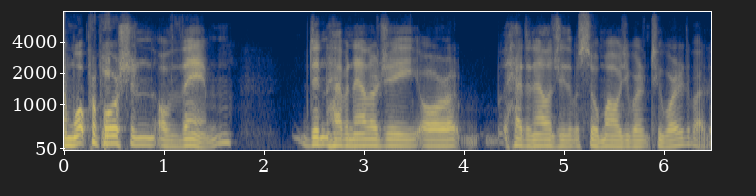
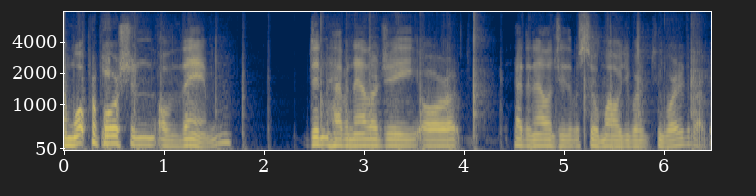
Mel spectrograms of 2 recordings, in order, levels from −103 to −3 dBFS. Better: first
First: none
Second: noise reduction (neural mask model RNNoise)

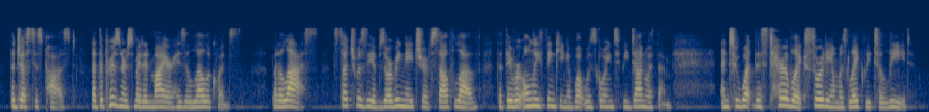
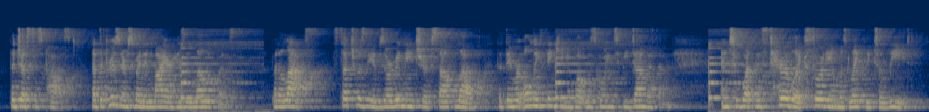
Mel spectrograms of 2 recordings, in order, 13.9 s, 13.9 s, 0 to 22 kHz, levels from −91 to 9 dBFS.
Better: first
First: none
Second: background sound (Keyboard (musical)); 8 dB below the speech // room echo; dies away in 1.1 s

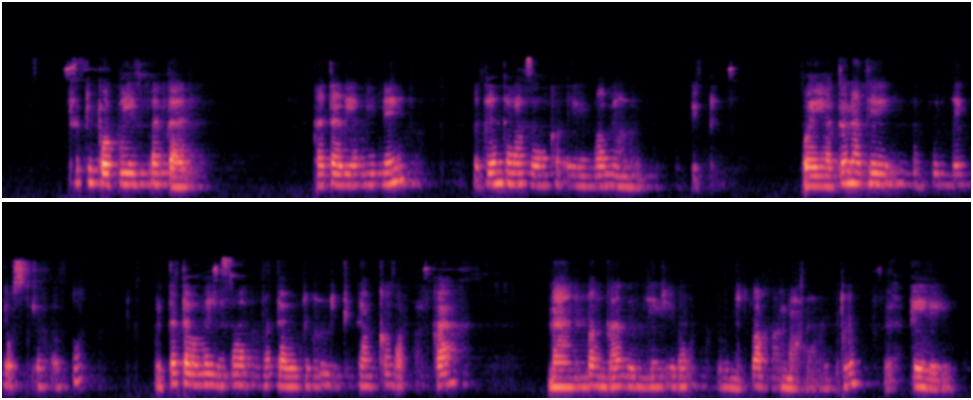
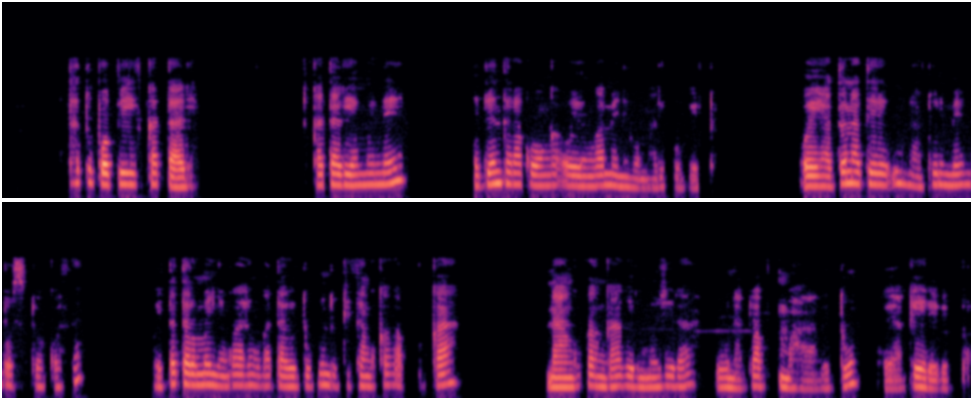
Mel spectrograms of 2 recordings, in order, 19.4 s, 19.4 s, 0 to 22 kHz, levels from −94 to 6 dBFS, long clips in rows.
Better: second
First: noise reduction (neural mask model DeepFilterNet 3)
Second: none

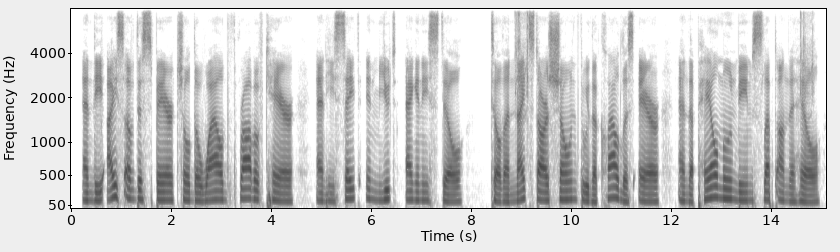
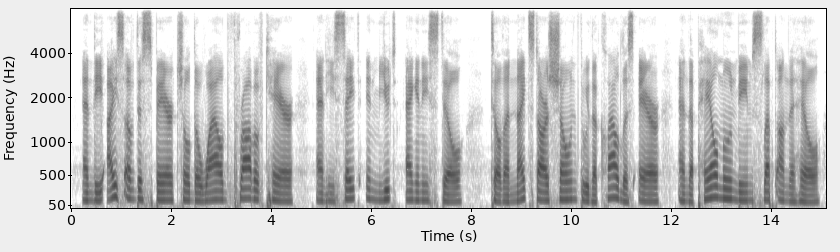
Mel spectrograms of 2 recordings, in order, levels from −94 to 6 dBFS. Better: second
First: noise reduction (neural mask model RNNoise)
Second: none

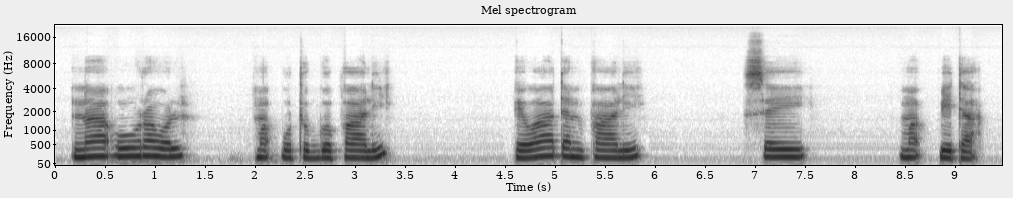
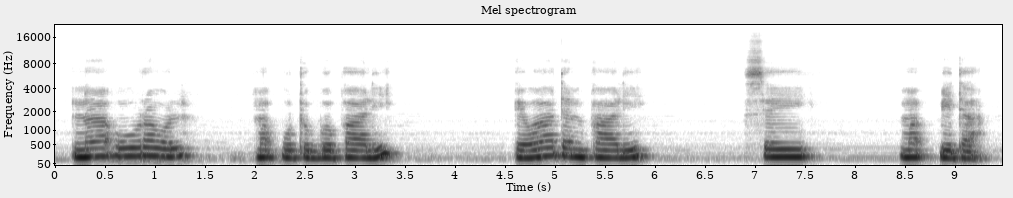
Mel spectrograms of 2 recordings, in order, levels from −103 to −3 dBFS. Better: first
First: none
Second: room echo; dies away in 0.3 s

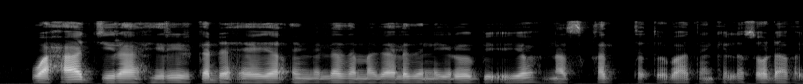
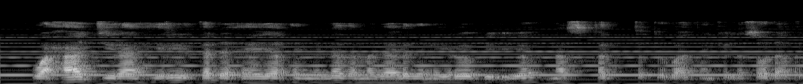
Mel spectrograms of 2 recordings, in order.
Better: first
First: none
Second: background sound (Organ); 8 dB below the speech // room echo; dies away in 0.4 s

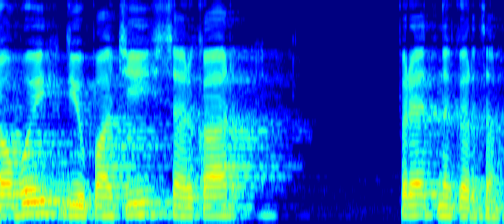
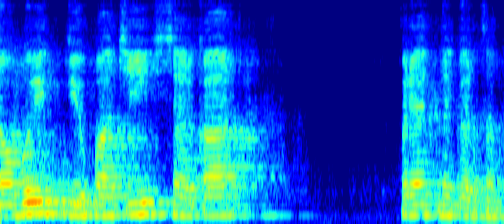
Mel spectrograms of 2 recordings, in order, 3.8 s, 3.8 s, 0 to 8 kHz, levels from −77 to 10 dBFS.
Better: first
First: none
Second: noise reduction (neural separator model SepFormer DNS4)

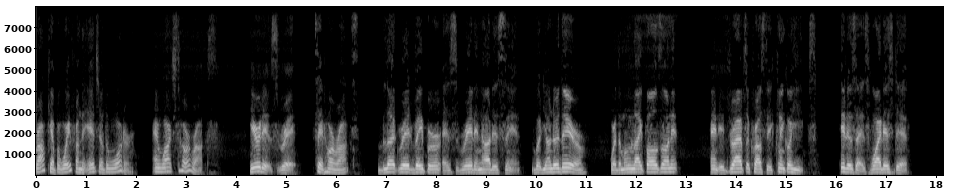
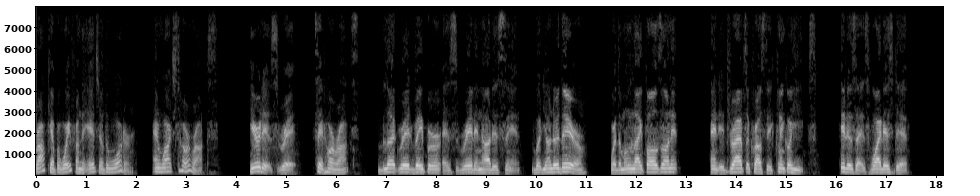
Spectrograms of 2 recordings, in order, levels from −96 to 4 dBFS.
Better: second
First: noise reduction (neural mask model Resemble Enhance denoiser)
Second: none

